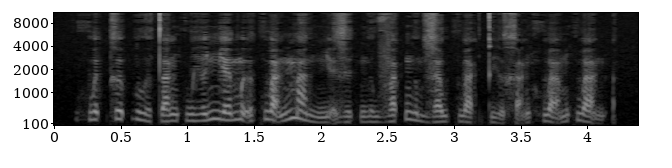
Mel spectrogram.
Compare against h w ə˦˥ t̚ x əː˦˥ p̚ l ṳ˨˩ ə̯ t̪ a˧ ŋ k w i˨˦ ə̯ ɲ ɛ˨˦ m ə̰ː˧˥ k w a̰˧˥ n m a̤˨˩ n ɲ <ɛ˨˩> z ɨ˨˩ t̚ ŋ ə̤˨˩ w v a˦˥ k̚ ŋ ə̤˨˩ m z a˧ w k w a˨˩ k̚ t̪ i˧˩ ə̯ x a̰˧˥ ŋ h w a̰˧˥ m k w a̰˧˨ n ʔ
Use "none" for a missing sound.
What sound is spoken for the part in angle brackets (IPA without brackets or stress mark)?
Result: ɛ̰˧˨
